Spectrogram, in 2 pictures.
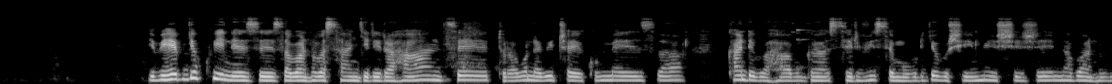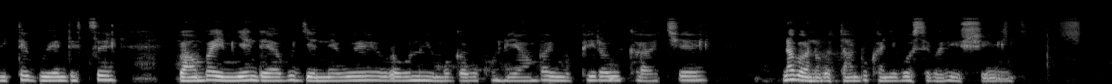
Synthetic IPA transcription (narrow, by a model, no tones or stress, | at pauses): iβihe̞bɟo̞kwiːne̞ze̞zaβaːnhuβasaːɲɟiɾiɾaɦaːnze̞tuɾaβo̞naβiːt͡ʃaje̞kume̞ːza | kaːndiβaɦaβɡase̞ɾiviːse̞muβuɾɟo̞βuʃimiːʃiʒe̞naβaːnhuβiːte̞ɡuje̞nde̞t͡se̞ | βaːmbajemɲe̞ːndajaβuɟe̞ne̞we̞uɾaβo̞nujumuɡaβo̞kuːn̥hujaːmbajumupiːɾawikʰaːcʰe̞ | naβaːn̥huβataːndukaɲe̞βo̞ːse̞βaɾiʃiːme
